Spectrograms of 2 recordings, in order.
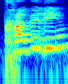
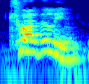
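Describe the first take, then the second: First: TRAVELING with a hard T and French R; French-accented TR. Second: TRAVELING as "chraveling", R barely there. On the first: Teacher contrasting for learners, TRAVELING with French TR. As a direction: sound both T and R in TRAVELING. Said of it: "Vous entendez bien la différence?". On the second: Teacher contrasting for learners, TRAVELING with ch sound. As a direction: turn the T of TRAVELING into ch. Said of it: "je prononce ch". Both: Shown as a demonstration.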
